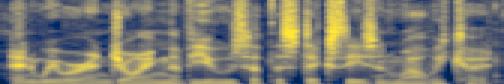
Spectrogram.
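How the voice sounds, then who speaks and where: A man in his thirties giving calm, reflective scripted voice-over narration at an unhurried pace. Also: rumbling low. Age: 30s. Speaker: vlogger. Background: faint music.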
